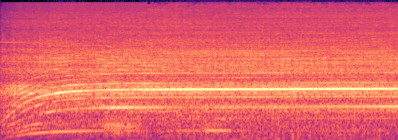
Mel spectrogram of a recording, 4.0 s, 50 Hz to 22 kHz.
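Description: A Hart rotary tool spins up and holds at about 20,000 RPM, a loud, close, steady high-pitched whine that rises quickly at the start and then stays constant.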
